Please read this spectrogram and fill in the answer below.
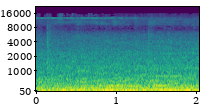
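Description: Steady low rumble of wind buffeting the phone's microphone.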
